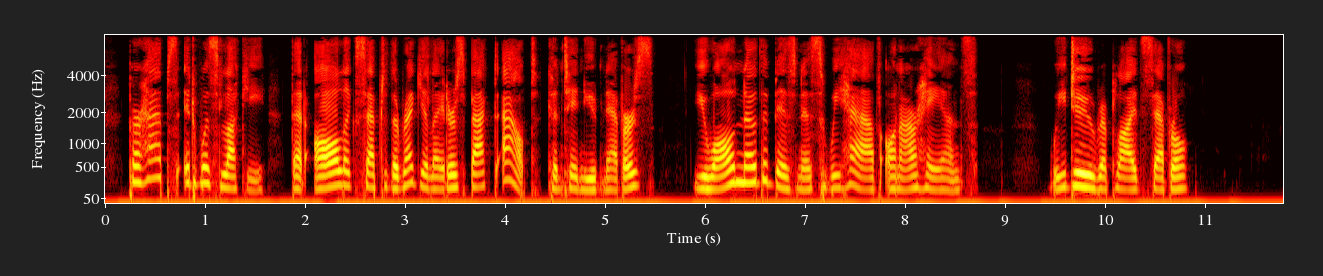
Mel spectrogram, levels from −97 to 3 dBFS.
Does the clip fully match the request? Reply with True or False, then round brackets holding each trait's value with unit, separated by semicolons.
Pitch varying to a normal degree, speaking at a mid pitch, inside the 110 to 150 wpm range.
True (4.3 semitones; 175 Hz; 135 wpm)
